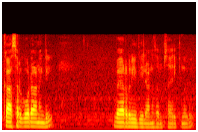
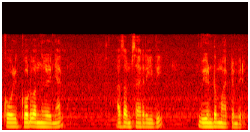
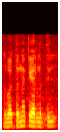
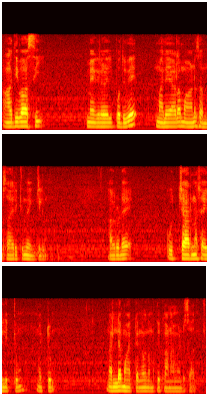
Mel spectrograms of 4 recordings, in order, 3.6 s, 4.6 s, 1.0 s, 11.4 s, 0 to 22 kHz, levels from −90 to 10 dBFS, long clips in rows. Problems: constant background noise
